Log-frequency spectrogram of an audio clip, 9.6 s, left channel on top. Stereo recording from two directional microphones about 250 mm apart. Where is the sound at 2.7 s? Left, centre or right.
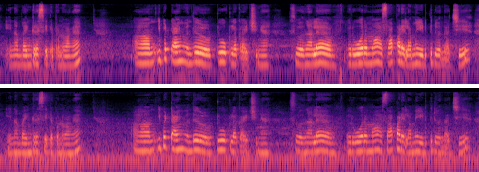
Left.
